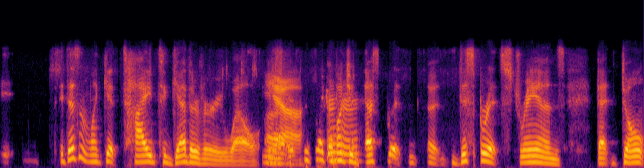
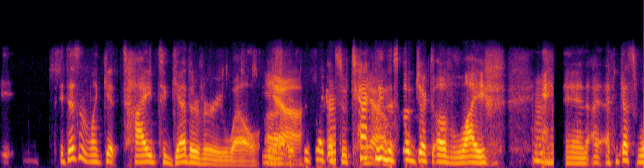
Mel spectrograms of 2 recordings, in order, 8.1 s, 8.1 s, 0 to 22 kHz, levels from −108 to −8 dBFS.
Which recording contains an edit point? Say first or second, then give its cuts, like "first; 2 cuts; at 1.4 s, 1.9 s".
second; 2 cuts; at 4.2 s, 6.9 s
